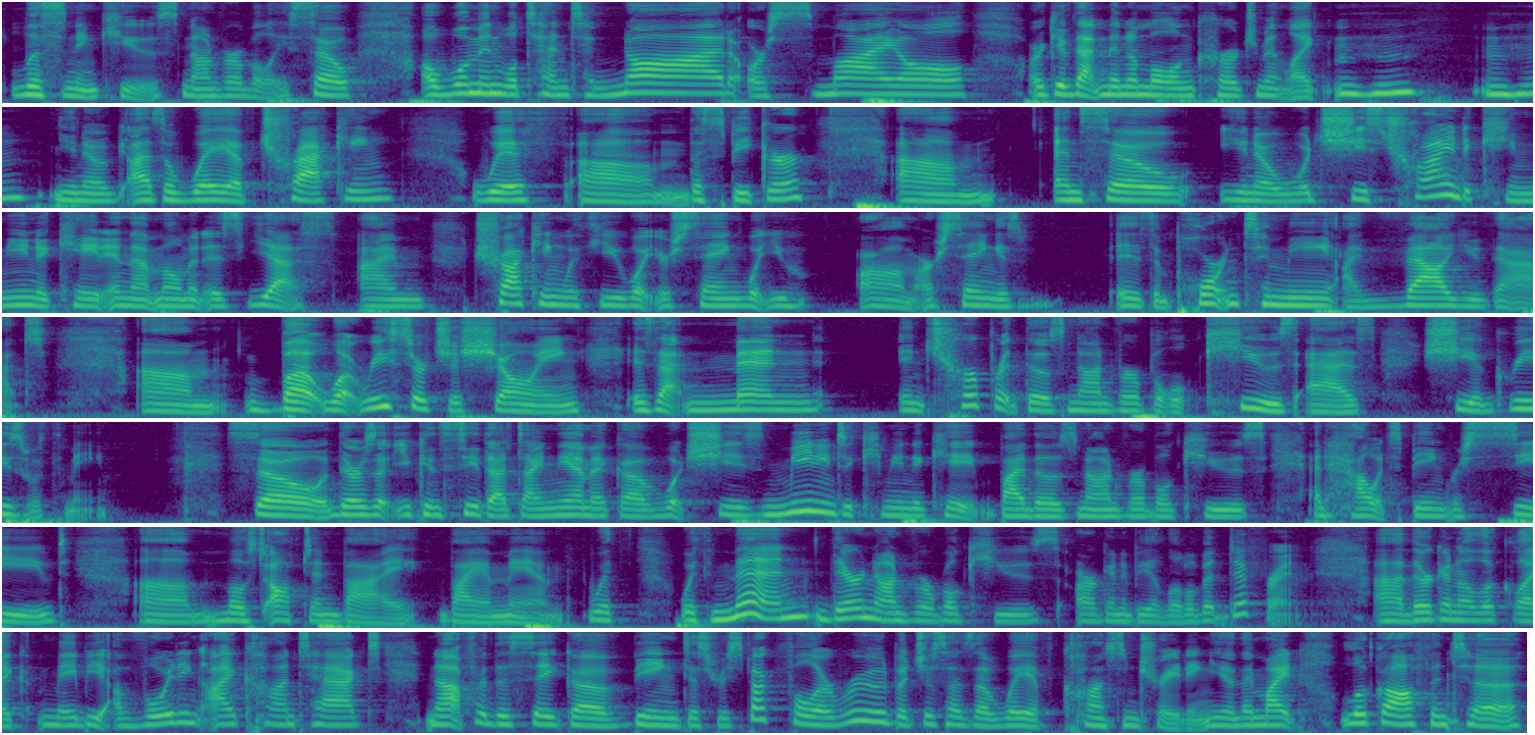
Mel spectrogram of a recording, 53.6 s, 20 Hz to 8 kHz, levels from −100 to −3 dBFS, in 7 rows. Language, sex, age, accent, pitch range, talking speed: English, female, 30-49, American, 165-200 Hz, 185 wpm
